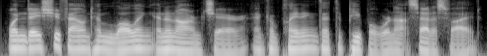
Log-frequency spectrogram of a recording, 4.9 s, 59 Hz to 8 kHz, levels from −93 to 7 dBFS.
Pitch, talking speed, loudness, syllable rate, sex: 105 Hz, 220 wpm, -16 LUFS, 5.6 syllables/s, male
